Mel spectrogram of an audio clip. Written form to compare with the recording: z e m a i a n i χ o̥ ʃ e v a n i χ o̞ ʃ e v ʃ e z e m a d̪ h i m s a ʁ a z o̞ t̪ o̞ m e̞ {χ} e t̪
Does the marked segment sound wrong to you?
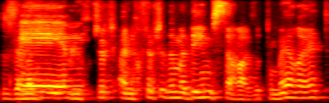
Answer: yes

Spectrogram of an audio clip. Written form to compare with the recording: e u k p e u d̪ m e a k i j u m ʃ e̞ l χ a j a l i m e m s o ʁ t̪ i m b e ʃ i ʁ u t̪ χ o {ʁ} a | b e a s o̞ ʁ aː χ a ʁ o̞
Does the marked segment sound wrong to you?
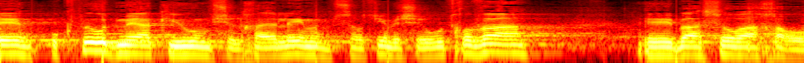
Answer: yes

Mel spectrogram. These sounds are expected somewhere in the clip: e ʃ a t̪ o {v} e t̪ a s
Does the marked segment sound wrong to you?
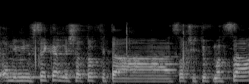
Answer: yes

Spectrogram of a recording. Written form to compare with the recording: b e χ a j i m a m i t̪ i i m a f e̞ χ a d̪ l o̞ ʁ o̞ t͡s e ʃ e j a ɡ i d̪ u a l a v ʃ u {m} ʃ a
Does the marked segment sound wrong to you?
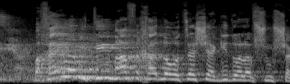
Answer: no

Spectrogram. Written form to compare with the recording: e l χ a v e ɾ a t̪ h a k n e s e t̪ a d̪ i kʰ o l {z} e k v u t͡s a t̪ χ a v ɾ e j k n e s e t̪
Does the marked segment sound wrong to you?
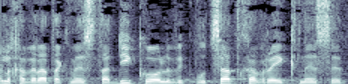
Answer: yes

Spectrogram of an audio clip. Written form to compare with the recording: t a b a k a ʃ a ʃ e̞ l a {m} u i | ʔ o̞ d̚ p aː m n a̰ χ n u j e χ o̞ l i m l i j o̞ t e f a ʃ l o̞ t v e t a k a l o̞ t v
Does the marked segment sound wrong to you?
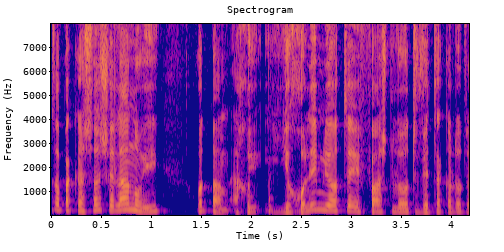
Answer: yes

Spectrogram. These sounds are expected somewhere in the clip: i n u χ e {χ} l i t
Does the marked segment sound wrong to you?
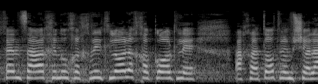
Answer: no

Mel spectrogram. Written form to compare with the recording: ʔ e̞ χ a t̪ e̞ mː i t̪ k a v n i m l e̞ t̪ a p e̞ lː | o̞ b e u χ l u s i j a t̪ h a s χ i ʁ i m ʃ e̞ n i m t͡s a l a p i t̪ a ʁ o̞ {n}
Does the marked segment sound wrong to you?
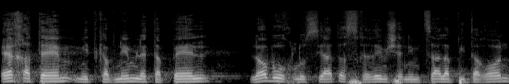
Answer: no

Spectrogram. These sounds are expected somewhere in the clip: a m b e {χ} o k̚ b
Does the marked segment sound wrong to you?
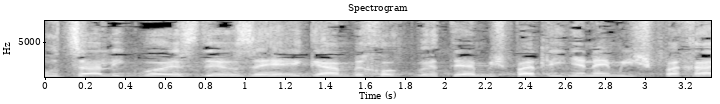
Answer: no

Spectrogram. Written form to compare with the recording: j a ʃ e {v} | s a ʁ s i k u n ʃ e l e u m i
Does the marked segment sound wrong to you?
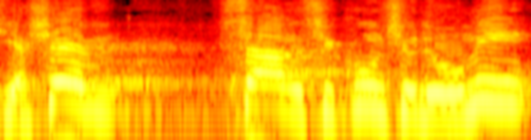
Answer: no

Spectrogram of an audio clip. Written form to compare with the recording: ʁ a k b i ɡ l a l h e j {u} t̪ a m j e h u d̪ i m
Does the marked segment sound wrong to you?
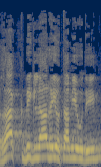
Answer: yes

